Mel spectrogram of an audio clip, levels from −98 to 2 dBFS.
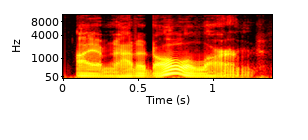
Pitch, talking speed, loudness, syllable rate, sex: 90 Hz, 260 wpm, -17 LUFS, 6.6 syllables/s, male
